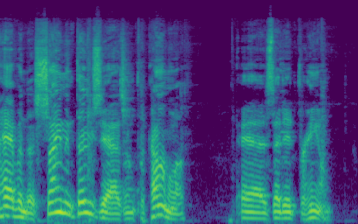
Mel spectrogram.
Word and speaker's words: Kamala: It's Kamala Harris. She doesn't like it when you get her name wrong.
